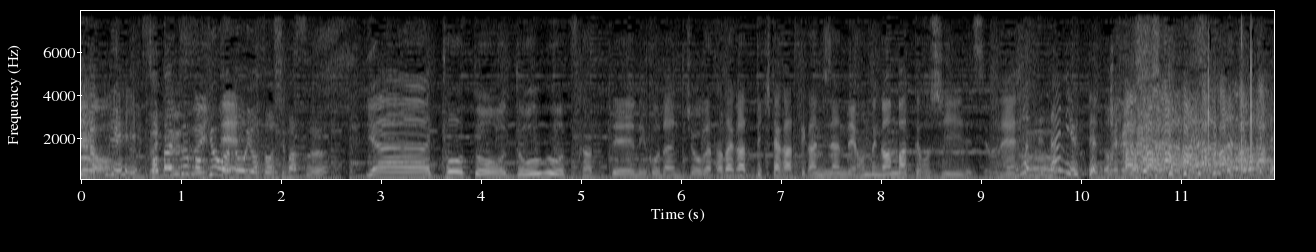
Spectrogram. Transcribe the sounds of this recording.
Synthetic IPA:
sot̪akɯ̃mːokʲoːad̪o̞ːjoso̞ːɕimasɨ | jat̪o̞ːt̪o̞d̪o̞ːɡɯ̟o̞t͡sɨ̥kat̪ːe̞ne̞ko̞d̪ãɲt͡ɕo̞ːɡat̪at̪akat̪ːe̞kʲi̥t̪akat̪ːe̞kãɲ̟d͡ʑinãnd̪e̞ɦõnt̪oɲʲiɡãmbat̪ːe̞ɦo̞ɕiːd̪e̞sɨjo̞̰ne̞naɲ̟ijɯ̟t̪ːẽnːo

